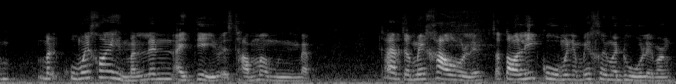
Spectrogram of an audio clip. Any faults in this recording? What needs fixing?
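Generation loss runs through the whole speech clip. The sound is swirly and hollow, consonant attacks are smeared, and nothing is present above 18.6 kHz. The smearing is worse than a single lossy encode at that bandwidth would produce, which fits an AAC-LC chain at around 96 kbit/s. The likely cause is repeated decoding and re-encoding, perhaps five times, with each pass quantising on a shifted frame grid so that noise and spectral gaps build up. To prevent it, keep the working copy lossless and encode to AAC only once, at the final export.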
